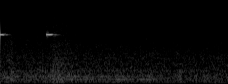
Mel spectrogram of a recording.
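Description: Air conditioner indoor unit giving two short high-pitched beeps about half a second apart, acknowledging a temperature-setting command.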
